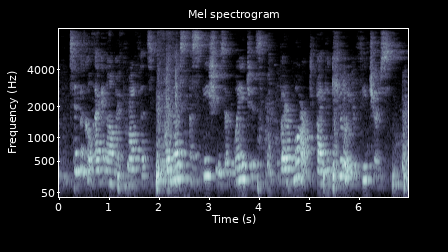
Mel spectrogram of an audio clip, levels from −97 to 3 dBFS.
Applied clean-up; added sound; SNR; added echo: classical method WPE with log-MMSE.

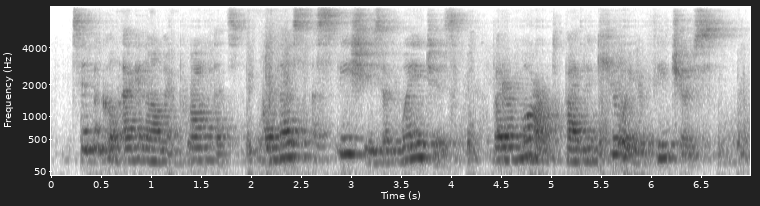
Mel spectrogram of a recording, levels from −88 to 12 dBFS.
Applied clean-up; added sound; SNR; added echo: neural separator model SepFormer DNS4.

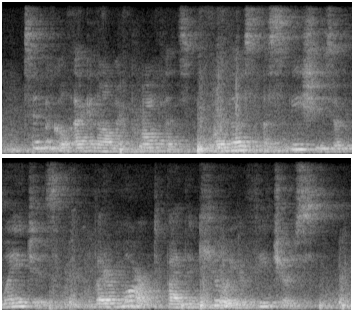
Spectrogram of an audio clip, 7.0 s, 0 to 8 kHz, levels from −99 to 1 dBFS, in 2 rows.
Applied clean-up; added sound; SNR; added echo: none; Fireworks; 5 dB; reverberation time 0.9 s.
